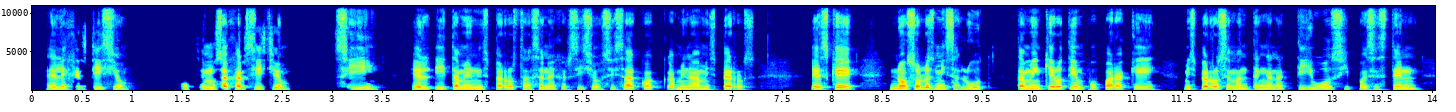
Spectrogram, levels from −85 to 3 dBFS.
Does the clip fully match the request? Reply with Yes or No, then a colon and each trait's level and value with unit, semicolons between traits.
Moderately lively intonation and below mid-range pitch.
No: average, 4.2 semitones; medium, 145 Hz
